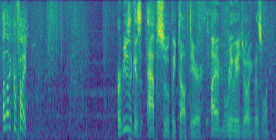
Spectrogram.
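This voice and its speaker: Lowish-voiced young man streaming a game. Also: huge pitch swings, a little fast, a bit bright. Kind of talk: casual live gameplay commentary. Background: game music.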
